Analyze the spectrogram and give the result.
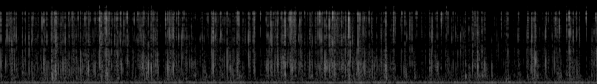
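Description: A hand holds a Shopkins pocket tissue 6-pack wrapped in clear plastic film while a thumb and long red nails press and scratch the film. The result is dense, bright, crackly crinkling with rapid sharp snaps throughout, over a faint steady low hum.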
